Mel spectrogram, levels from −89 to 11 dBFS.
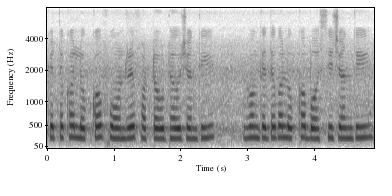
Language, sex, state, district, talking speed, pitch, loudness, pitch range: Odia, female, Odisha, Malkangiri, 110 wpm, 230 Hz, -15 LUFS, 220-235 Hz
